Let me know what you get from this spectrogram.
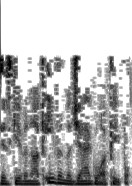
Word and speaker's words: Jaguar: pronounce Jaguar the way they do in the United Kingdom, and that's a Jaguar.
